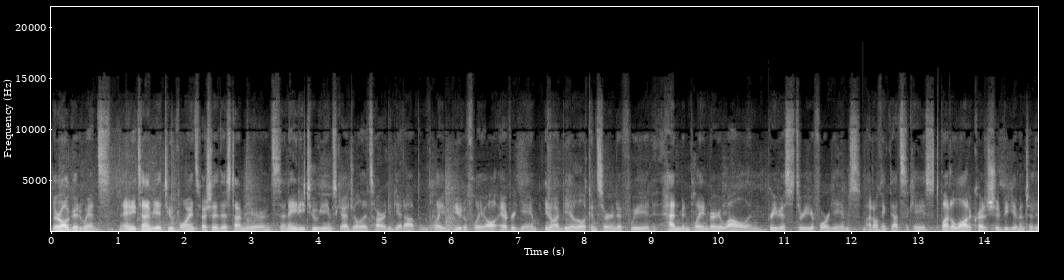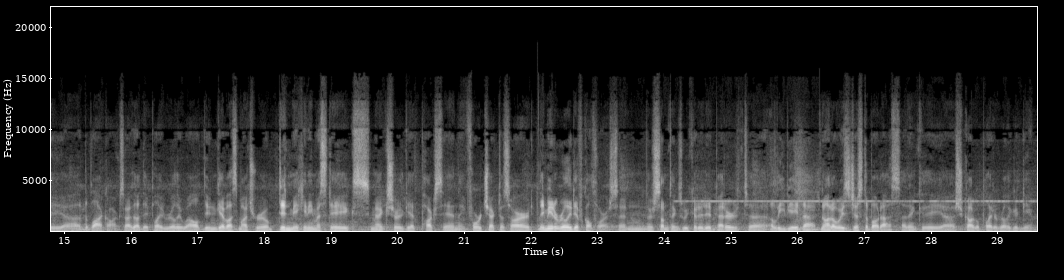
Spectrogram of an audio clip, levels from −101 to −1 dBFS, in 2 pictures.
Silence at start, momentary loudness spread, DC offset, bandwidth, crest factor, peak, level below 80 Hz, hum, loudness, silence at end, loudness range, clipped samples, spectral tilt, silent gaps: 0 s; 9 LU; under 0.1%; 13.5 kHz; 24 dB; 0 dBFS; -48 dBFS; none; -24 LUFS; 0 s; 4 LU; under 0.1%; -5 dB/octave; none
